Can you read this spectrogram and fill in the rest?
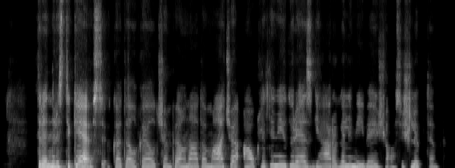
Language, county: Lithuanian, Vilnius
